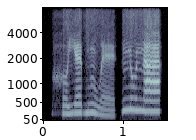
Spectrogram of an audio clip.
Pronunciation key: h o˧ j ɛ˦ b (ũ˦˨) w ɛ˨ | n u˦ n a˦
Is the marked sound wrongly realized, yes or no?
no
